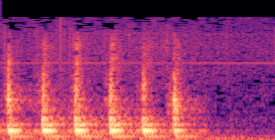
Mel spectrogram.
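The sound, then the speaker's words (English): Knuckles rap on a closed office door: a quick, even series of about six solid knocks, then silence. “His door's closed. We better knock.”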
